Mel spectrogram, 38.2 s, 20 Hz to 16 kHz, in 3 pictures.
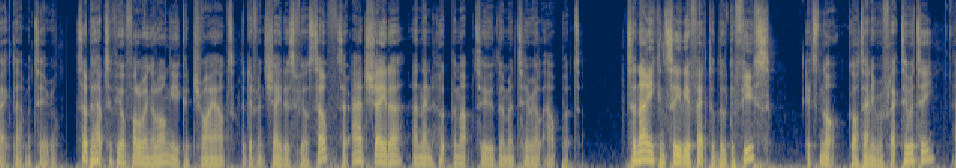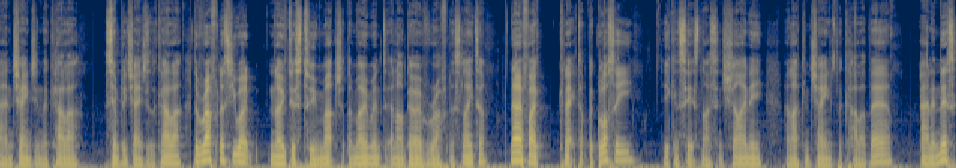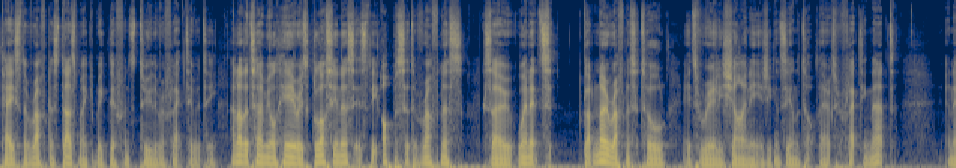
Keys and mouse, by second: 14.0-15.3 drag, 16.9 click, 26.1 click.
